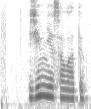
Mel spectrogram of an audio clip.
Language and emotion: Russian, neutral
